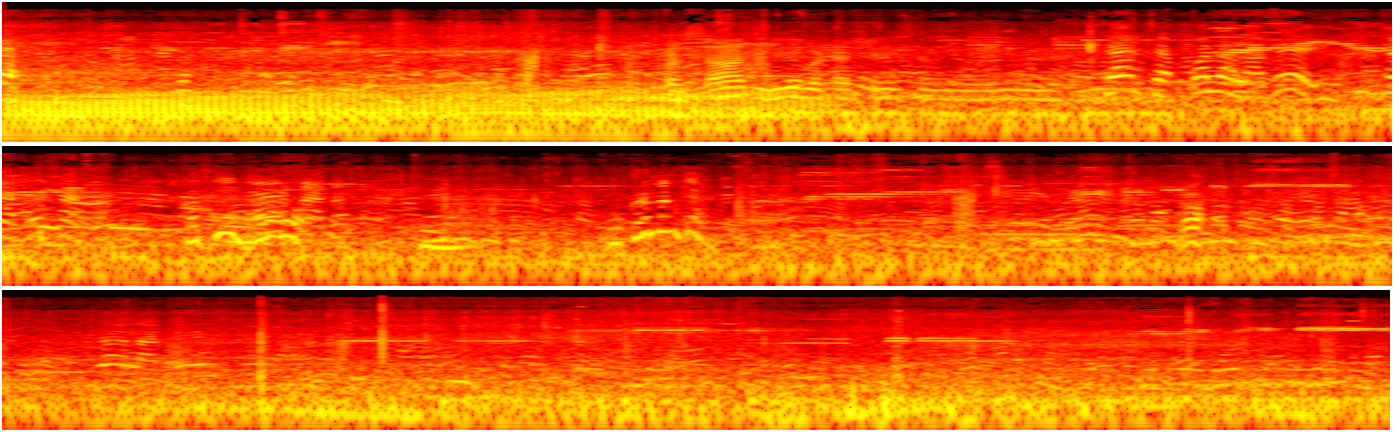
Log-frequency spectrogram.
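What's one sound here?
A crowd of men and women chatter all around, outdoors.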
